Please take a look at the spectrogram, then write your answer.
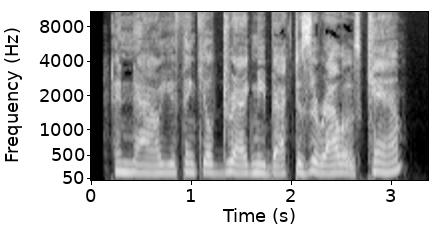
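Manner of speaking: scornful, contemptuous sneer. A woman taunts the man who trailed her, sneering. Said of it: "She sneered".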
